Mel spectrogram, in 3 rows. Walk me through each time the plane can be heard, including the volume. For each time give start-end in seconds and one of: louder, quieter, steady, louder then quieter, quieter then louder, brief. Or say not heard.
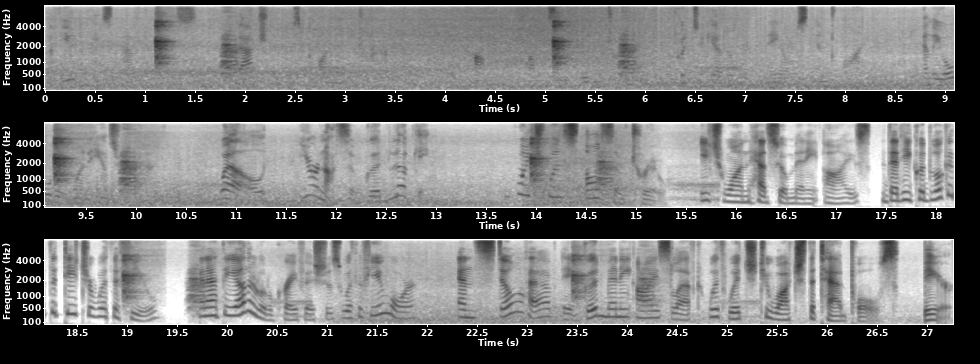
0.0-15.2 steady
20.9-27.2 quieter.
